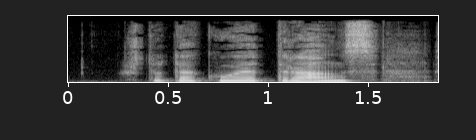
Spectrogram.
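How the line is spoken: Innocent questioning tone. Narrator (Russian): совершенно невинным тоном спросила я

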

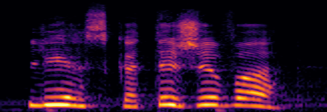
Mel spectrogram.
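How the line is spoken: Exclaimed. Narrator (Russian): воскликнула я

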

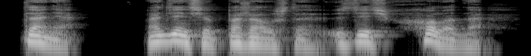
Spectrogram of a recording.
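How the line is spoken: Mumbled. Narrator (Russian): промямлил я

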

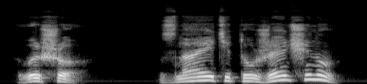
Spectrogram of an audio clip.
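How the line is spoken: Insinuating question. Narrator (Russian): спросил он вкрадчиво

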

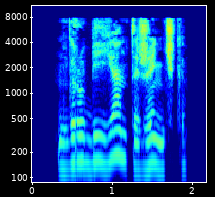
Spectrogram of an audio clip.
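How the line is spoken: Sad. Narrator (Russian): печально сообщила Валентина

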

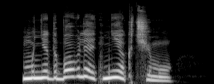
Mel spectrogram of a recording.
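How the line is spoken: Offended tone. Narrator (Russian): обиженно сказала Алиса

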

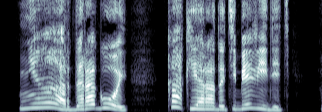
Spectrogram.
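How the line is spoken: Exclamation. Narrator (Russian): воскликнула Лаара

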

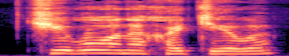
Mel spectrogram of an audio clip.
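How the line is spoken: Angry wife's question. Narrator (Russian): спросила зло жена

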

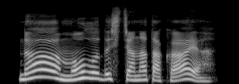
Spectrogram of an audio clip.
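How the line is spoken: Nostalgic sigh. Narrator (Russian): лекарь ностальгически вздохнул

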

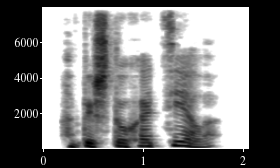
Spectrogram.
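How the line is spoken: Angry hiss through teeth. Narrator (Russian): Снова прошипел он ей в лицо, стиснув от злости зубы

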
